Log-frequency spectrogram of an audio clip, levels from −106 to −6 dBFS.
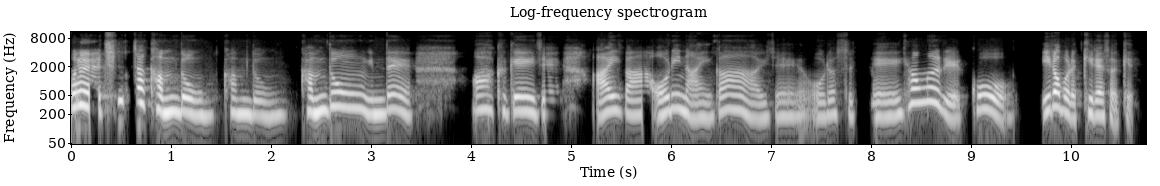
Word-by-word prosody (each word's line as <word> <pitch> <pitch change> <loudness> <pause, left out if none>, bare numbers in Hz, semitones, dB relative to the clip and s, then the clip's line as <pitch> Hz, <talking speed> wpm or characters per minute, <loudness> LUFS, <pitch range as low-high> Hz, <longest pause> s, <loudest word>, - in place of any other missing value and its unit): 네. 295 +2 +9 0.2
진짜 370 +4 +3
감동, 225 - +3
감동, 195 -3 -4
감동인데 245 -3 +1 0.6
아 255 +1 -1
그게 235 0 +1
이제 205 -2 -3 0.5
아이가 215 -4 +1
어린아이가 220 -1 -1
이제 180 +2 -9
어렸을 185 0 -8 0.2
때 180 +2 -3
형을 350 -2 +3
잃고 180 - -1 0.3
잃어버려요 225 - +4
길에서 195 -3 0
이렇게. - - -10
220 Hz, 250 characters per minute, -24 LUFS, 190-250 Hz, 0.6 s, 네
